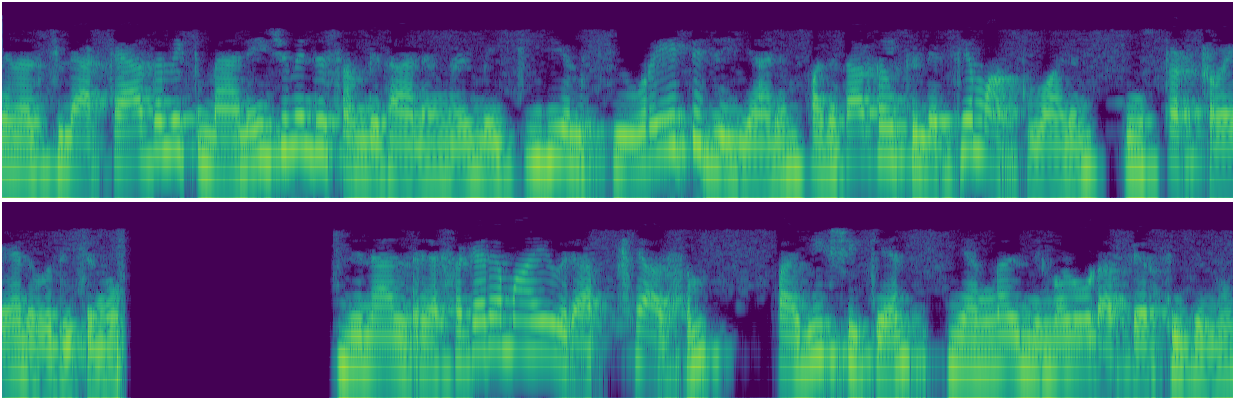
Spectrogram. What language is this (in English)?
Malayalam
